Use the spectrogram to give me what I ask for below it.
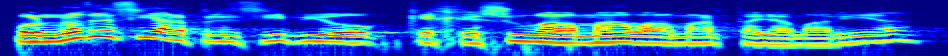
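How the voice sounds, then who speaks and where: A man's voice: a little high, expressive, a little fast. A man with a Spanish accent preaching a sermon as pastor in a church, asking his congregation questions and adding frequent amens. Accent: Spain.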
